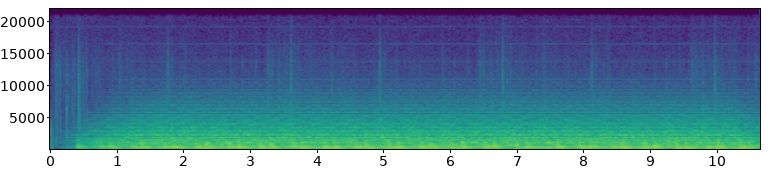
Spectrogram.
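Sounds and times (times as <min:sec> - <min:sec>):
synthesizer: 0:00.0 - 0:10.6.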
